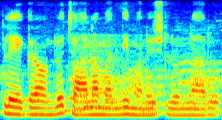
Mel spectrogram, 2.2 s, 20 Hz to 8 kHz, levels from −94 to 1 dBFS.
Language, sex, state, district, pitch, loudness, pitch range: Telugu, female, Andhra Pradesh, Sri Satya Sai, 160 Hz, -17 LUFS, 155-170 Hz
